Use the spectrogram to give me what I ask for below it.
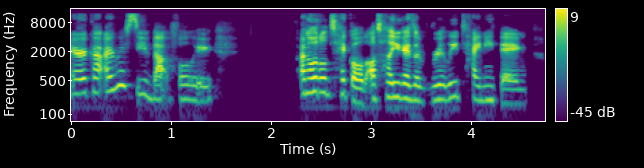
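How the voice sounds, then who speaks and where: Chatty excitable woman leading a workshop. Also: medium pitch, quick pace, creaky. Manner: chatty, excitable, rambling with restarts. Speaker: spiritual workshop leader. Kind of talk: informal spiritual teaching talk.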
